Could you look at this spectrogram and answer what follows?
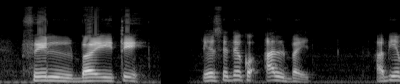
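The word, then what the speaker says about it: في البيت: حمزۃ الوصل کہتے ہیں۔ تلفظ سے ساقط ہو جائے گا، تلفظ سے۔ پھر اس حمزہ کے ساتھ کبھی واو بھی گر جاتی ہے جیسے وَأَسَرُّ النَّجْوَىٰ، کبھی یا بھی گر جاتی ہے جیسے فِي الْبَيْتِ، جیسے دیکھو البیت، اب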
